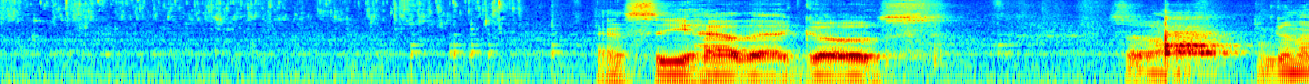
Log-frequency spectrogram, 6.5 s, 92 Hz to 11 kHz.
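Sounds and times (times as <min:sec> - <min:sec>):
tap water filling an emptied tomato sauce can: 0:00.0 - 0:03.0
speech: 0:03.0 - 0:04.8, 0:05.6 - 0:06.5.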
